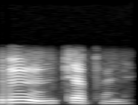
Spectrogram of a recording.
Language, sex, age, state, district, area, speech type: Telugu, female, 45-60, Andhra Pradesh, Chittoor, rural, conversation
